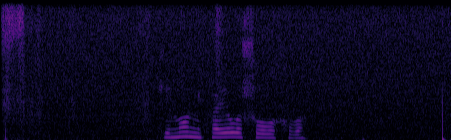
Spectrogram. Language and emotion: Russian, neutral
